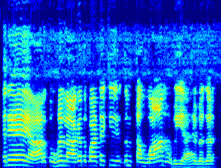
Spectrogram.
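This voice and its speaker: Muffled recording, man acting grumbling cartoon village priest, Awadhi accent, high sharp voice. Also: lively intonation, moderate pace. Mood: grumbling, casual. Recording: dull lo-fi cartoon voice track.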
